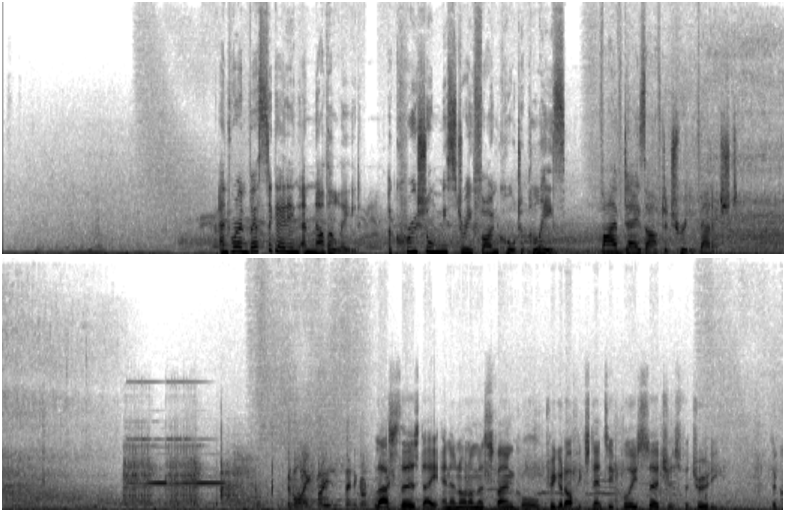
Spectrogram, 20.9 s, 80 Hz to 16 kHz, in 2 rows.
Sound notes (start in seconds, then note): 0.1 suspenseful music; 10.0 suspenseful music; 12.3 phone rings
